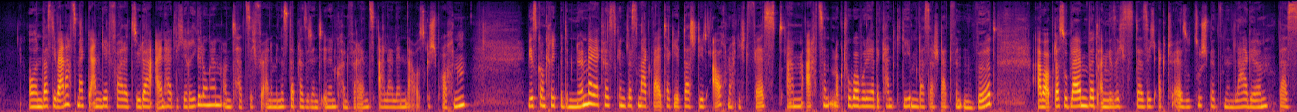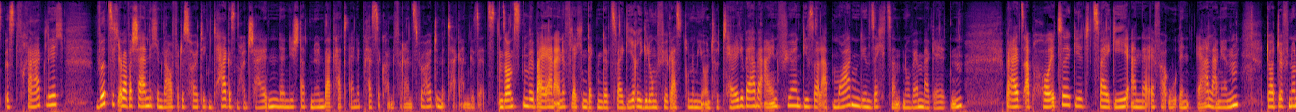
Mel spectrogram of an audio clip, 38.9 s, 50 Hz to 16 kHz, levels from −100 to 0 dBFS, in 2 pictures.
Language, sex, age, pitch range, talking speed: German, female, 10-29, 210-245 Hz, 175 wpm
